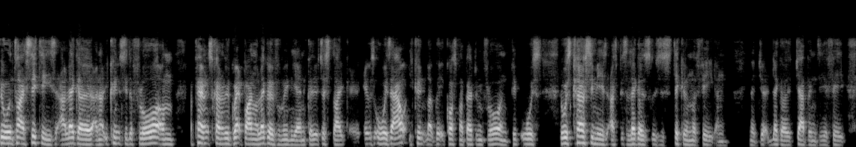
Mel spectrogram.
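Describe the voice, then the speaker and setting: A man with a British accent and a fairly high pitch talks at a very fast pace, his loudness swinging widely. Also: fairly even intonation. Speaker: tech startup founder. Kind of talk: Q&A session. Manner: halting.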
